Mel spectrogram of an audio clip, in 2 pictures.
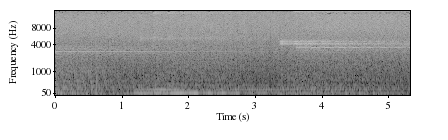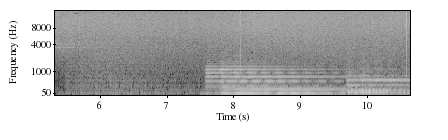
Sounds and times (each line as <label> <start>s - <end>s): Rain 0.0s - 10.6s
background noise 0.0s - 10.6s
bell 7.6s - 10.6s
